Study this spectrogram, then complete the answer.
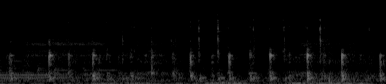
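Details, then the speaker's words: Honda CT110 postie bike engine during teardown, engine not running, connecting rod rocked by hand: dry metallic clicks at irregular intervals from a lot of vertical movement. The big end is worn and needs a new pin and bearing. "The main thing is you could see this has got a lot of vertical movement. You can even hear it."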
